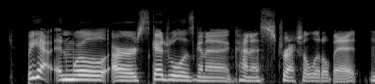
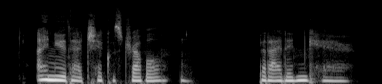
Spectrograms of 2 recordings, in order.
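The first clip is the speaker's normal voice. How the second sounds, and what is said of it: Noir-style radio announcer voice. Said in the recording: “I'm doing a radio voice. ... It's a very like noir-y smoke wafts through the air.”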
